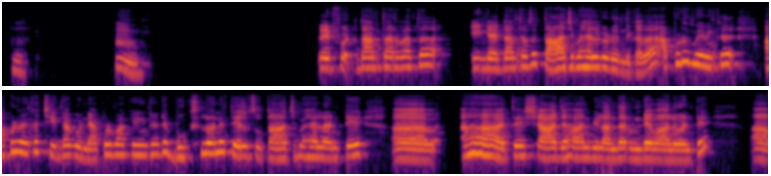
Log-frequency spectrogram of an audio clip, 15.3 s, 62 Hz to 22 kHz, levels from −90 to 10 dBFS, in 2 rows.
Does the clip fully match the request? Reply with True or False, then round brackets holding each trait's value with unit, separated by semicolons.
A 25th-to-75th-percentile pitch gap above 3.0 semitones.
True (4.0 semitones)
